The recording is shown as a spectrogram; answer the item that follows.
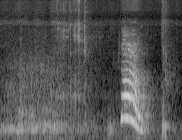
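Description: A young boy's voice: one short, loud vocal sound that falls in pitch, about a second and a half in. Before it, only faint low background noise.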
